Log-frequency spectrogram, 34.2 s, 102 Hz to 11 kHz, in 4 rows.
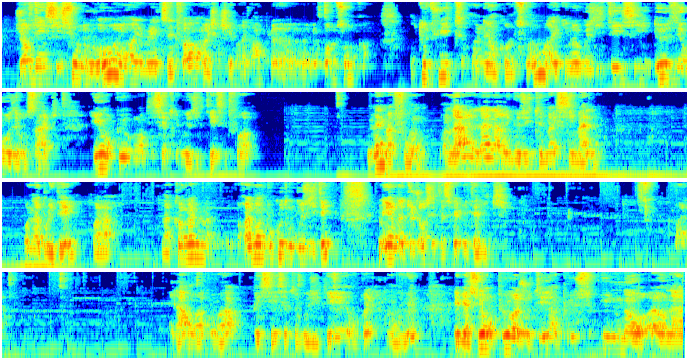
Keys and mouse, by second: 0.4 click, 4.0 click, 9.4 click, 15.9 middle click, 22.1 middle click, 25.8 click, 28.2 click, 29.4 click.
